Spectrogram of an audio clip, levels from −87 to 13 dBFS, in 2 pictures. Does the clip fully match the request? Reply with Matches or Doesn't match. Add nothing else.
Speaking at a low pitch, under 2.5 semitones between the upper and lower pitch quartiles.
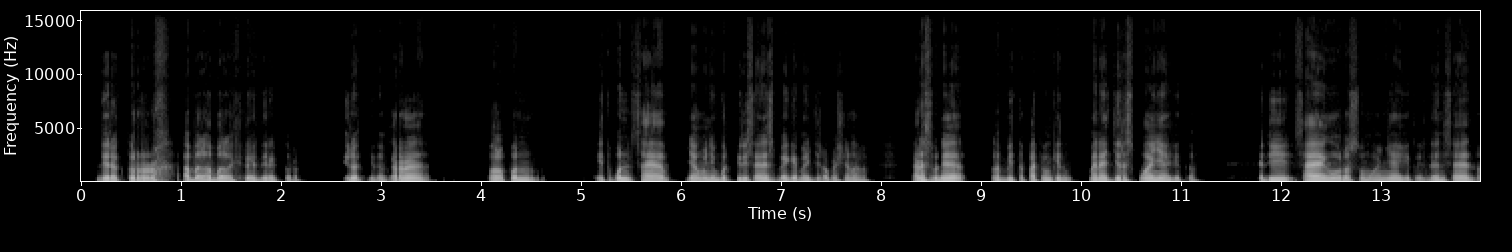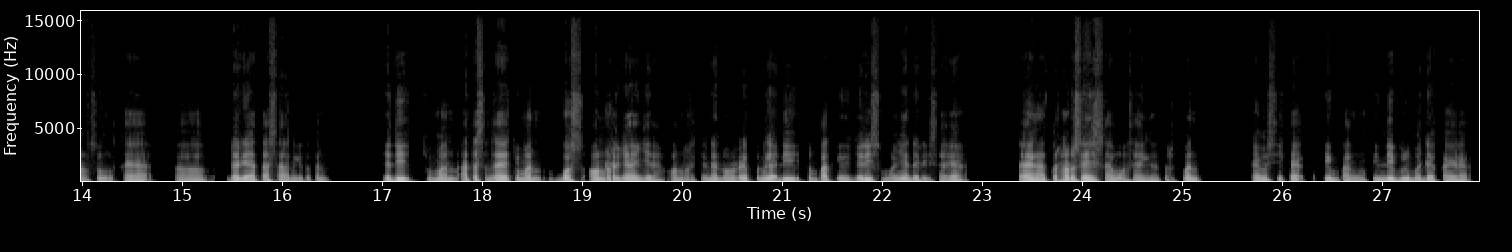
Matches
